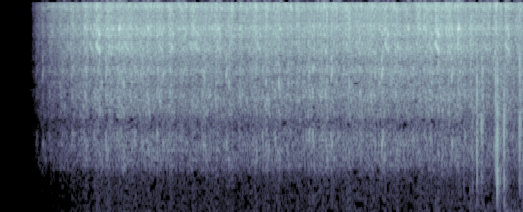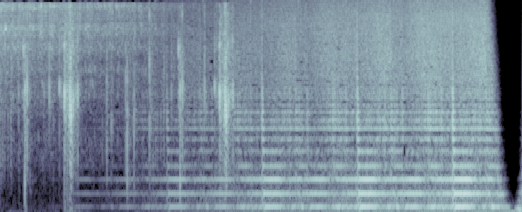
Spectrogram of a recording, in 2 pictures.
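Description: Intro of an electronic dance track: a hissing, crackling noise texture with scattered clicks, then from about six seconds a held synth chord that builds toward the drop.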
